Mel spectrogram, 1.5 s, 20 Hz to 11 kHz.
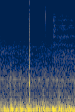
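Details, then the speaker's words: Intrepid idling with a flashing check engine light after coolant bleeder housing replacement: lumpy, shaking idle with irregular stumbles; cylinder 1 misfire from an injector connector unplugged during the job. "well i don't know if you can see it shaking no you can't but it is misfiring as it dings at me"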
